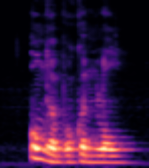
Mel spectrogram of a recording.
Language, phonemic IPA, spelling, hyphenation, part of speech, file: Dutch, /ˈɔn.dər.bru.kə(n)ˌlɔl/, onderbroekenlol, on‧der‧broe‧ken‧lol, noun, Nl-onderbroekenlol.ogg
- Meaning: toilet humour (vulgar or silly humour, mainly pertaining to sexuality and the secretional functions of the digestive system)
